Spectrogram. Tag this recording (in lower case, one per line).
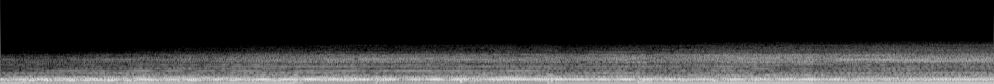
playing gong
